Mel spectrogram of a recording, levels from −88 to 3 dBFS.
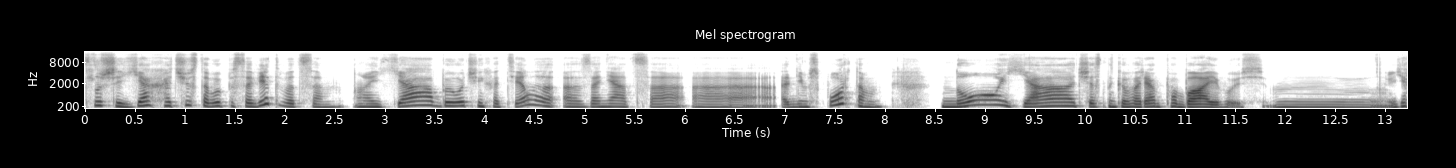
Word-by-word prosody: Слушай, 255 -5 0
я 245 +10 +3
хочу 245 +2 -3
с - - -9
тобой 230 0 +1
посоветоваться. 205 - -2 0.7
Я 265 +5 +4
бы 235 0 +2
очень 240 -2 +1
хотела, 215 +5 -3
э, 185 -1 -3
заняться, 185 0 -4
э, 170 -2 -6
одним 175 +2 -3
спортом, 215 - -1 0.6
но 255 +13 +3 0.2
я, 220 +4 +4
честно 195 -3 -2
говоря, 185 +1 +3
побаиваюсь. 180 -1 +4
М, 165 -2 -4
я 215 +1 0
195 Hz, 100 wpm, -28 LUFS, 180-235 Hz, 0.7 s, Я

